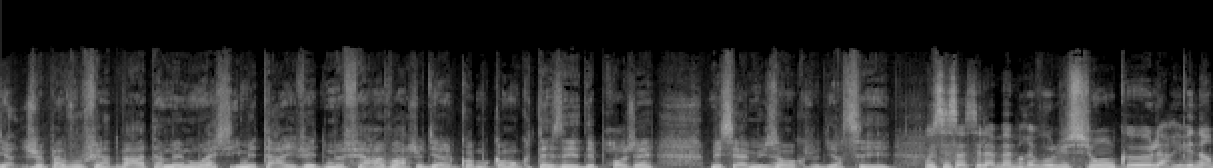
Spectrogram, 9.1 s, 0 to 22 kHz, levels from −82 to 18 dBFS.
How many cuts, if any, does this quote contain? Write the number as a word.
one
